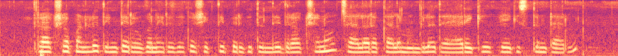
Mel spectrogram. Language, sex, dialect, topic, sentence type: Telugu, female, Telangana, agriculture, statement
